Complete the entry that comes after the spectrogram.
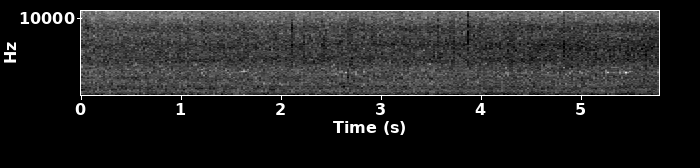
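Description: Rain falling steadily on tree leaves and grass, an even hiss.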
